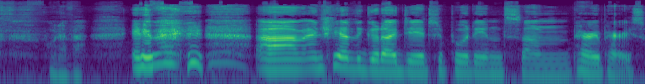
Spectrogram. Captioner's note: laughs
